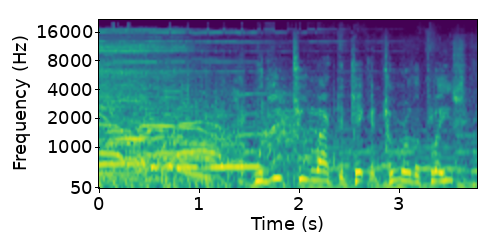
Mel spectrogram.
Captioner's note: cheering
